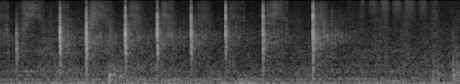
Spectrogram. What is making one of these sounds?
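Chalk taps and clicks against a blackboard.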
